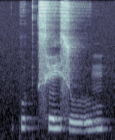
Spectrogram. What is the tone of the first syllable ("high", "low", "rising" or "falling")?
high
